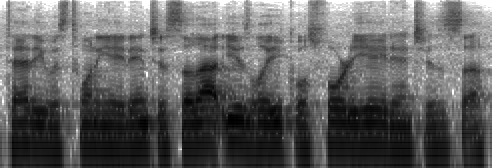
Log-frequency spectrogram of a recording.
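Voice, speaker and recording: A man's voice: fairly low pitch, level tone, normal speed, a little mellow. A middle-aged man from Minnesota with a Minnesotan accent, hosting a podcast in casual, rambling talk from home over a video call. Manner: rambling, folksy, many fillers. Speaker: podcast host. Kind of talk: casual interview chat.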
